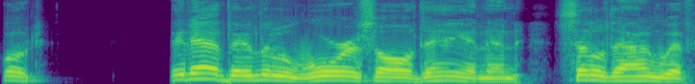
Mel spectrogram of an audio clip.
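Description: A man with a plain, everyday voice, pitched fairly high for a man. His intonation is lively against a quiet background. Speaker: audiobook narrator. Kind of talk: audiobook narration of nonfiction, reading aloud. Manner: storytelling, steady, wry and lively; shifts into quoted speech for Wolfman's recollections.

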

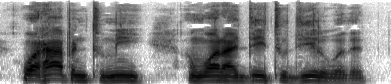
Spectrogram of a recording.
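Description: Dry and close with no echo, the recording has a man talking at a fairly quick pace and medium pitch with ordinary pitch variation. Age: 60s. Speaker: author narrating own memoir. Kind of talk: unabridged audiobook reading of a first-person trauma memoir. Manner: measured, earnest, confessional pace; sober, quietly wounded tone recounting childhood neglect.

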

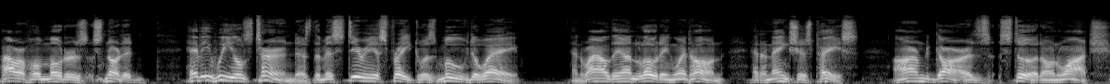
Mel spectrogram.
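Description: The voice takes a dramatic tone, with very wide pitch swings. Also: man, medium pitch for a man, moderate pace. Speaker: audiobook narrator. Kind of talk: scripted pulp-fiction audiobook narration. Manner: dramatic, suspenseful, measured pacing.

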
